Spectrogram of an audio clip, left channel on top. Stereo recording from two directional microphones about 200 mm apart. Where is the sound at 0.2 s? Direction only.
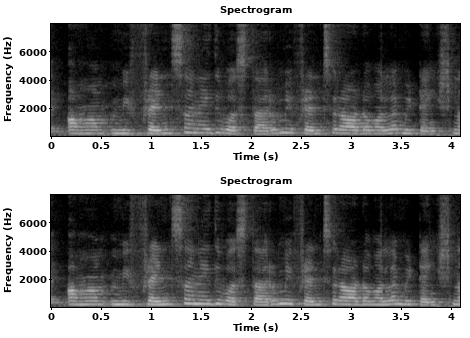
35° right (ahead or behind).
